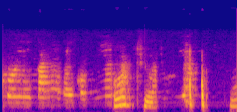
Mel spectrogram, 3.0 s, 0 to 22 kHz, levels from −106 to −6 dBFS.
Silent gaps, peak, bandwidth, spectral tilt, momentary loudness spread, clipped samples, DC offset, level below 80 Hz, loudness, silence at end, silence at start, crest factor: none; -4 dBFS; 5.8 kHz; -7.5 dB/octave; 9 LU; under 0.1%; under 0.1%; -68 dBFS; -27 LUFS; 0 s; 0.05 s; 24 dB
